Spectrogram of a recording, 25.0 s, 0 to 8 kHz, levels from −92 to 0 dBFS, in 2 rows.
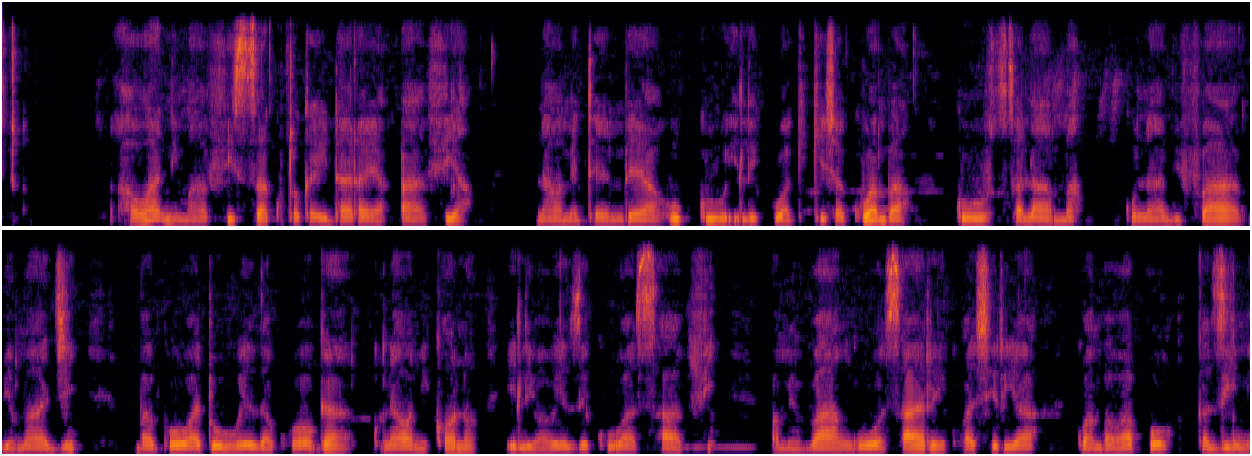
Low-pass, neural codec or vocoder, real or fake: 7.2 kHz; none; real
